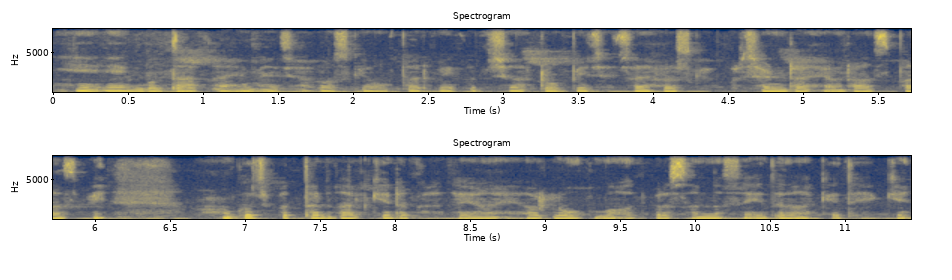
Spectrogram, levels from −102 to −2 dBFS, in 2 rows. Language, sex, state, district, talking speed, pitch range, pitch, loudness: Hindi, female, Uttar Pradesh, Etah, 160 wpm, 170-190 Hz, 175 Hz, -20 LUFS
